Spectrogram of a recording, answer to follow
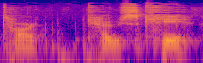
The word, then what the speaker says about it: Tarkowski: james i might be butchering this again but tarkowski i believe it's pronounced the set english center back um top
